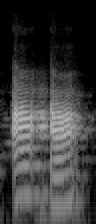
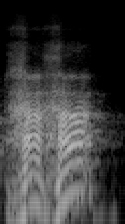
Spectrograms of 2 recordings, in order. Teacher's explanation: kalau Hamzah Aa dia tidak mengeluarkan napas · Kalau hamzah yaitu dia jahar tidak mengeluarkan napas ketika diucapkan, sedangkan kalau ha dia mengeluarkan napas ketika diucapkan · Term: jahr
